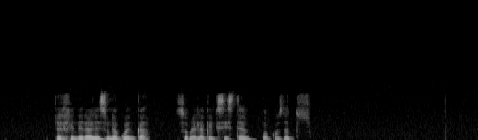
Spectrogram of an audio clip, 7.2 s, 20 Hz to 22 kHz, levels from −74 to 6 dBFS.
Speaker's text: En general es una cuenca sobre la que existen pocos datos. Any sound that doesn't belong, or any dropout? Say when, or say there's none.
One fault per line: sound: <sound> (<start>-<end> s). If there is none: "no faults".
no faults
